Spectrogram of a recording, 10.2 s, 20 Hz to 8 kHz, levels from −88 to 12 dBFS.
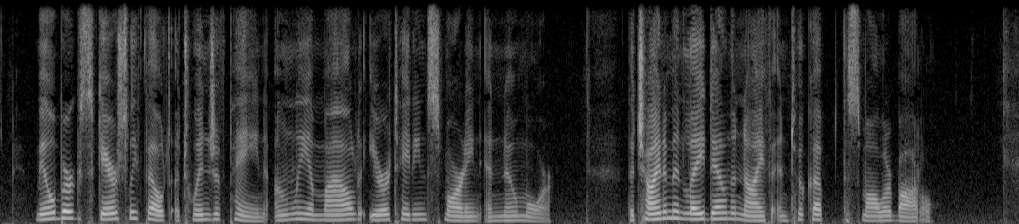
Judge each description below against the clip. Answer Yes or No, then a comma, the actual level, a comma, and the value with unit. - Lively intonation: No, average, 4.3 semitones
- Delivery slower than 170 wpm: Yes, average, 160 wpm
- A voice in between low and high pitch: Yes, medium, 180 Hz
